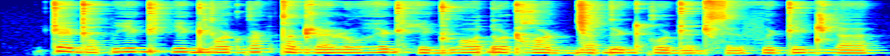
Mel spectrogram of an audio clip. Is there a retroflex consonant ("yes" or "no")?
yes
